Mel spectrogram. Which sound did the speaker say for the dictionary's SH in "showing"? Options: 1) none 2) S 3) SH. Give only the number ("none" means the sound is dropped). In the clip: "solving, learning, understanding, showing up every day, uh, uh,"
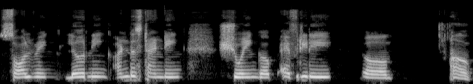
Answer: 3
